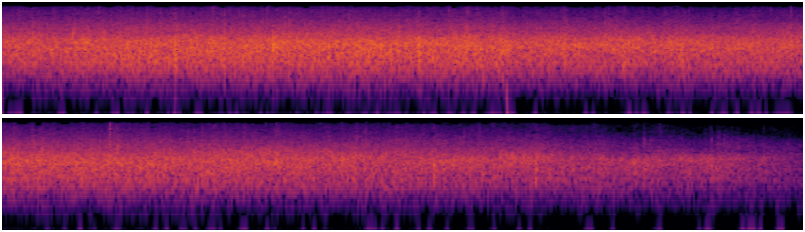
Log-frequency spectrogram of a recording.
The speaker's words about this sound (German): Einen herzlichen Applaus dafür.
